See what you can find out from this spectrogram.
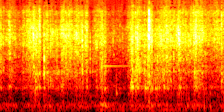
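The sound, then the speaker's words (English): Papery rustling and crinkling of slips of paper being stirred around in a fishbowl, a steady shuffle with a few sharper crackly bursts and no voices. “Let's really get those rustling sounds.”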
